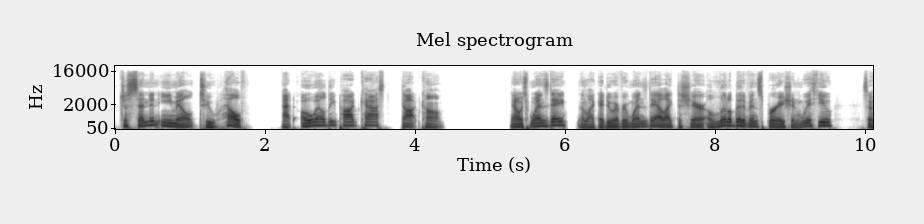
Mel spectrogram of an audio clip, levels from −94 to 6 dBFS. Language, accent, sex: English, American, male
